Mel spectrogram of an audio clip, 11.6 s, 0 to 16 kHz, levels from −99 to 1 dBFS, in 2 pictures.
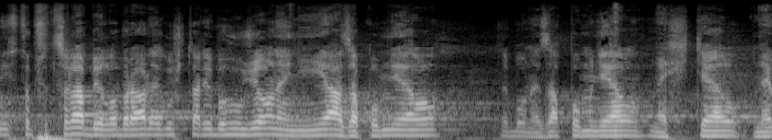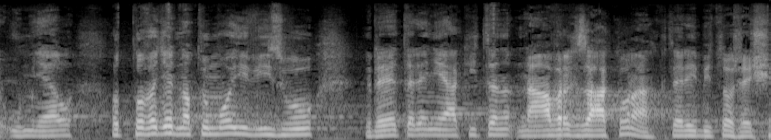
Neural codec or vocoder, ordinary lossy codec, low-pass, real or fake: none; AAC, 48 kbps; 14.4 kHz; real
